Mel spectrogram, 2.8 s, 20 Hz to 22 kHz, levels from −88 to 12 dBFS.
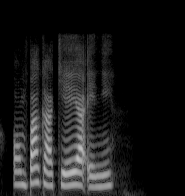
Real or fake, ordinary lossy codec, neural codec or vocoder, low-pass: fake; none; codec, 24 kHz, 0.5 kbps, DualCodec; 10.8 kHz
